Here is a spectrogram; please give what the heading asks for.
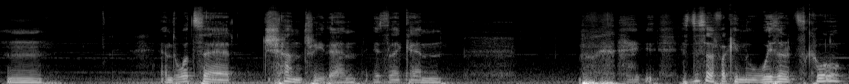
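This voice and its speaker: A man's voice: on the low side, animated, slow pace, pauses often, a little mellow, a little hiss or hum. A man role-playing a cocky, foul-mouthed fledgling vampire in improvised video game commentary, muttering hesitantly and swearing casually. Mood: guarded, curious. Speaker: game streamer role-playing his character. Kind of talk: in-character improvised gameplay commentary.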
